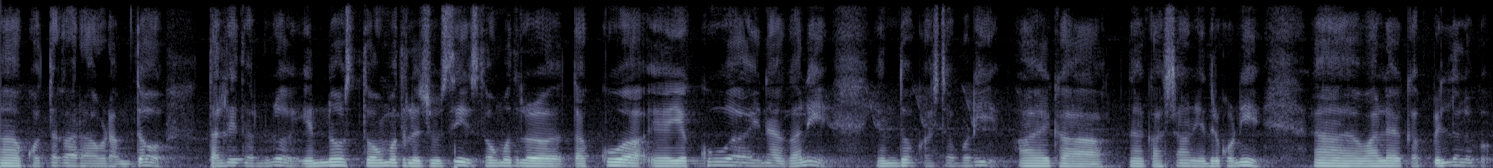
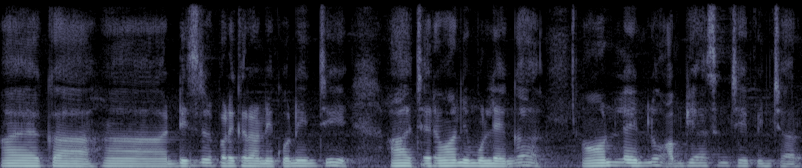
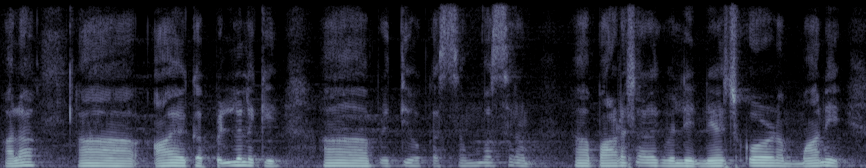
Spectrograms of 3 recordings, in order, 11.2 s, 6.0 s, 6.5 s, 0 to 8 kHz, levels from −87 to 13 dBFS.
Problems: background conversations at intervals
